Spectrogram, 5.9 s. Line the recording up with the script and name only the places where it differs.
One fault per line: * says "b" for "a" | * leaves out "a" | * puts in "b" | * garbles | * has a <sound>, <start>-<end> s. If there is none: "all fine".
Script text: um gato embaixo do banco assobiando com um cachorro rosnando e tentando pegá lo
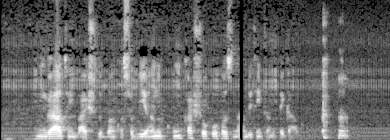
* has a dropout, 3.6-3.7 s
* has a cough, 4.8-5.3 s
